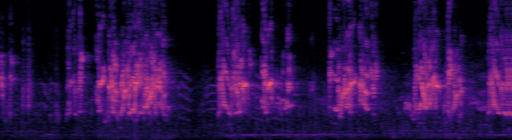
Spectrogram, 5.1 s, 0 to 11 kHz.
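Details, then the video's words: Lovebirds feeding on green food, recorded August 4, 2024; bursts of shrill, buzzy chirps come in clusters about a second long with short pauses, several birds calling together, and a faint low hum underneath. "Lovebirds eating green food birds chirping sounds"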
